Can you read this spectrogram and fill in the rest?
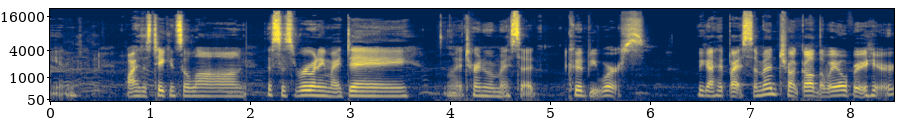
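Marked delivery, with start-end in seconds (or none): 0.0-3.6 put-on rude, nasty, grumbling complainer voice. Retelling a man waiting in the photo line, imitating a nasty complainer. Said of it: "there was a guy there who was being kind of nasty".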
